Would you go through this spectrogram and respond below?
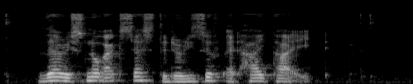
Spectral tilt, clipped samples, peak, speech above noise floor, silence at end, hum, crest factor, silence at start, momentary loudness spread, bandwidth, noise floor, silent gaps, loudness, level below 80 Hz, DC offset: -5.5 dB/octave; under 0.1%; -8 dBFS; 35 dB; 1.05 s; none; 18 dB; 0.4 s; 9 LU; 11.5 kHz; -60 dBFS; none; -25 LUFS; -60 dBFS; under 0.1%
